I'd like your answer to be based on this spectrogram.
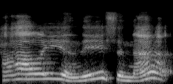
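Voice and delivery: high, drawn-out, breezy yeah that's cool; chatty agreement. Retold or imitated. Chatting with the Uber driver, breezy and high. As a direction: play along casually with the driver. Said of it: "I was like".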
